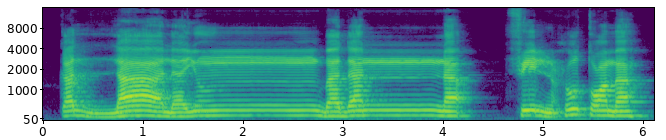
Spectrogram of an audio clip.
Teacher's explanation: نون ساکن کو میم سے بدل دیتے ہیں اور غنہ اور اخفا کے ساتھ پڑھتے ہیں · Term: اقلاب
